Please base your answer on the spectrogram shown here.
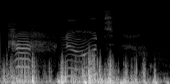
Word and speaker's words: Knut: An orphaned polar bear named Knut, pronounced Knut, born at Berlin Zoo in 2006, inspired a craze dubbed Knutmania, billed as the world's most famous polar bear.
